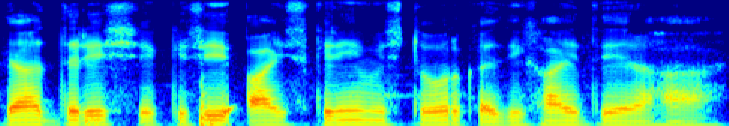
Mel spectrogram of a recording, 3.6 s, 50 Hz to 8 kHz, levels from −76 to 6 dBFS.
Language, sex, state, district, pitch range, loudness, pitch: Hindi, male, Jharkhand, Ranchi, 95-105 Hz, -19 LUFS, 95 Hz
